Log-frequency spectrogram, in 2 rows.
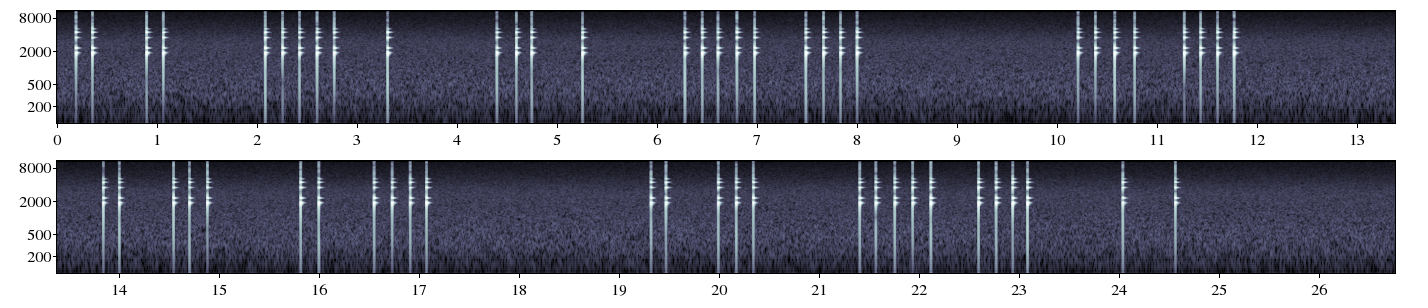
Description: Tap code, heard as taps on glass, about 6 knocks a second. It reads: GVLY T HI HYA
